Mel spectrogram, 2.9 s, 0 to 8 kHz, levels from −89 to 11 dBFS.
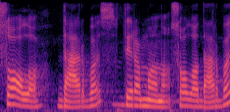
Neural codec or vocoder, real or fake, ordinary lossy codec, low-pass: none; real; Opus, 64 kbps; 7.2 kHz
